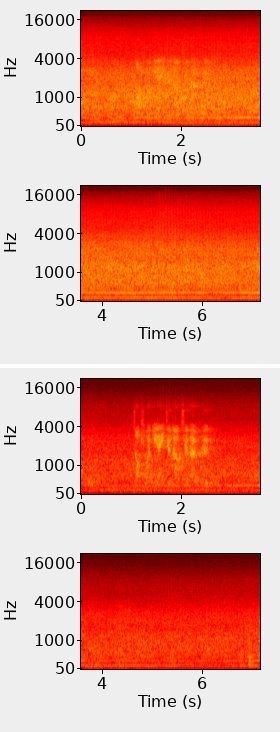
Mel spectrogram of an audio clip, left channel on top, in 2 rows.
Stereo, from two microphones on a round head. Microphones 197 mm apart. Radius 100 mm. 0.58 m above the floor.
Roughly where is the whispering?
Right.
